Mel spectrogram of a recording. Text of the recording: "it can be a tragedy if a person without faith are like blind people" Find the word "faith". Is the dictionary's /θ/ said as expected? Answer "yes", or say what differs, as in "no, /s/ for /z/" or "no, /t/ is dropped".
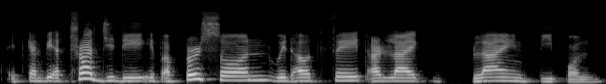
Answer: no, /t/ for /θ/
